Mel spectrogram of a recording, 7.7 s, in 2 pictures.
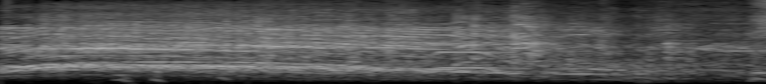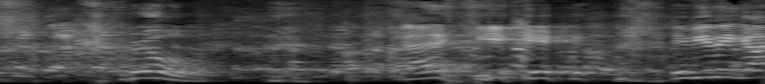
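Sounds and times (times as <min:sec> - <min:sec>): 
audience cheering: 0:00.0 - 0:04.2
laughter: 0:00.1 - 0:07.6
speech: 0:04.5 - 0:07.6.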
